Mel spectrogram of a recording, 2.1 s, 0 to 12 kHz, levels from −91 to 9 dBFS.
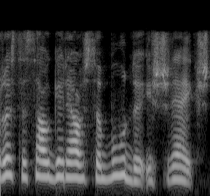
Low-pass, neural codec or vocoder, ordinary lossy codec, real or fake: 7.2 kHz; none; AAC, 48 kbps; real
